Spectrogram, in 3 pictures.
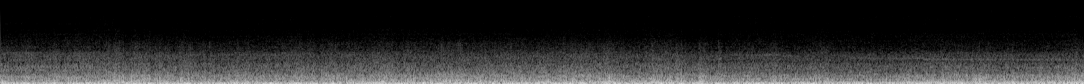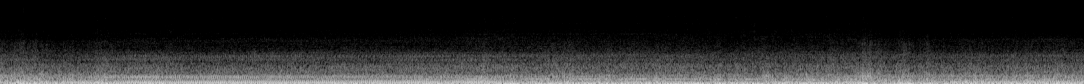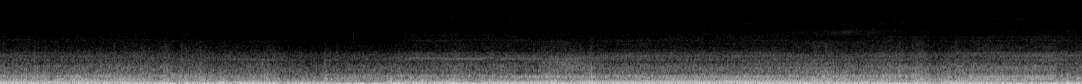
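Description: Motorcycle engine running steadily at road speed, a low hum under the rush of wind and road noise; the engine note comes through more clearly from about twelve seconds in and again near the end.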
